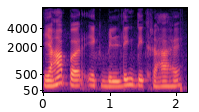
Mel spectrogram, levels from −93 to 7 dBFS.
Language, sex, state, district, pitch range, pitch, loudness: Hindi, male, Uttar Pradesh, Lucknow, 140-160 Hz, 155 Hz, -19 LUFS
